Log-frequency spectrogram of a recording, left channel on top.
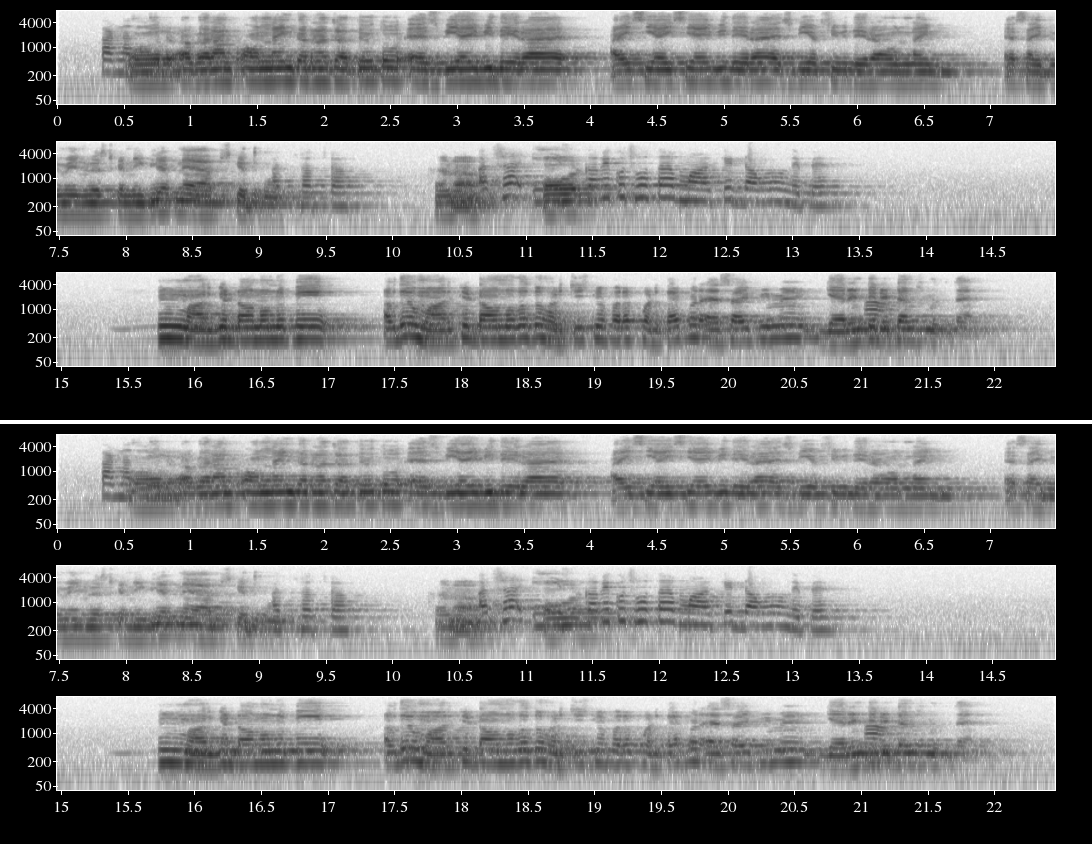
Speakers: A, in the centre; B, on the left (about 45°).
A: करना चाहिए
B: और अगर आप ऑनलाइन करना चाहते हो तो एसबीआई भी दे रहा है आईसीआईसीआई भी दे रहा है एचडीएफसी भी दे रहा है ऑनलाइन एसआईपी में इन्वेस्ट करने के लिए अपने ऐप्स के थ्रू
A: अच्छा अच्छा
B: है ना
A: अच्छा ये
B: और
A: इसका भी कुछ होता है मार्केट डाउन होने पे
B: मार्केट डाउन होने पे अब देखो मार्केट डाउन होगा तो हर चीज पे फर्क पड़ता है पर एसआईपी में गारंटी
A: हाँ
B: रिटर्न्स मिलते हैं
